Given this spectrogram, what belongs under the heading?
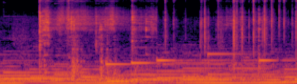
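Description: Whole coriander seeds, cumin, fennel and a dried red chilli dry-roasting in a pan, with scattered crackling pops and clinks of stirring that grow busier toward the end.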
